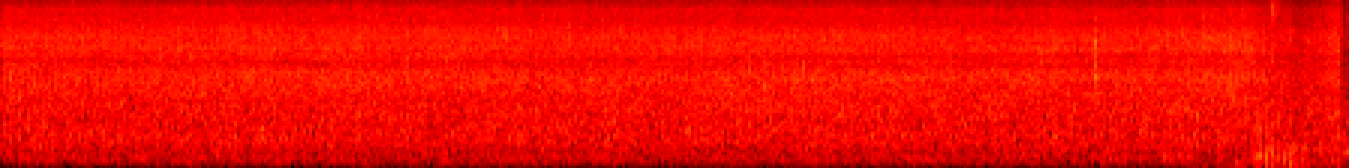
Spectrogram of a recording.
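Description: Steady rushing of flowing water, an even hiss with no rhythm, with a brief faint low sound near the end.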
